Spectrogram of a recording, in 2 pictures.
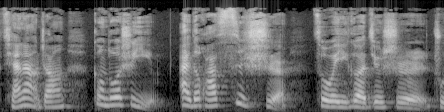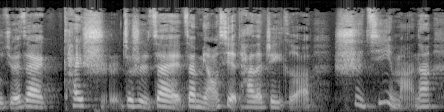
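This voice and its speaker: A woman's voice: medium pitch, moderate pace, few pauses, a little mellow, husky. A woman talking as a guest author, telling history in a casual, chatty, colloquial way and often checking that the listener follows. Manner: chatty, colloquial, often seeking agreement with tag questions. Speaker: author guest discussing their history book. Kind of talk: casual conversational storytelling.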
